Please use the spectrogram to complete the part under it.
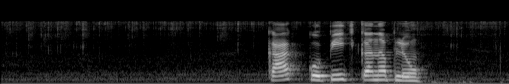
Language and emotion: Russian, neutral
